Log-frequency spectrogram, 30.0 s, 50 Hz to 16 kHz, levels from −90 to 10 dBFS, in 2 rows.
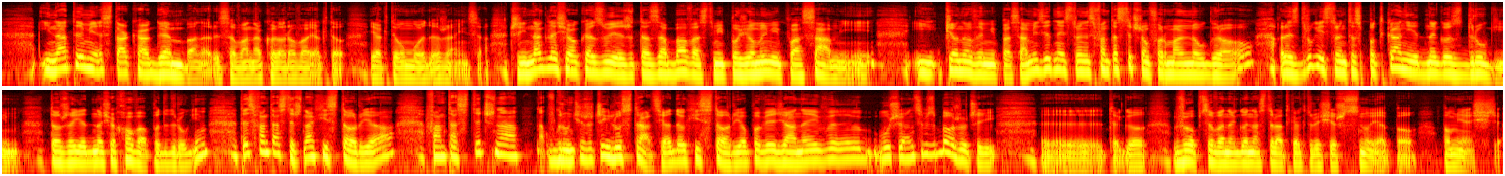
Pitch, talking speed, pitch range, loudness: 130 Hz, 155 wpm, 115-160 Hz, -15 LUFS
